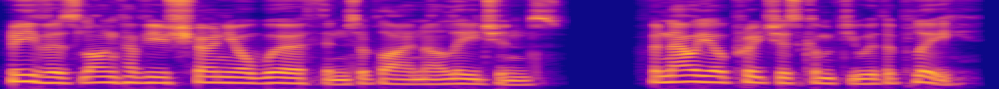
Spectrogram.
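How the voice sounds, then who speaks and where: A man's voice: mid-range voice, fairly quick, clean tone, no room sound, studio quality, close to an everyday voice. A man voicing a male orc preacher giving a formal, declamatory plea in an audio story. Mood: exhorting. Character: male orc preacher addressing his people.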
